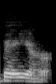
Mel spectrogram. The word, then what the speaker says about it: Bexar: absolutely um oh they the Bexar is pronounced B okay okay um I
